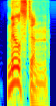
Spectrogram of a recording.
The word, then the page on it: millstone: British English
